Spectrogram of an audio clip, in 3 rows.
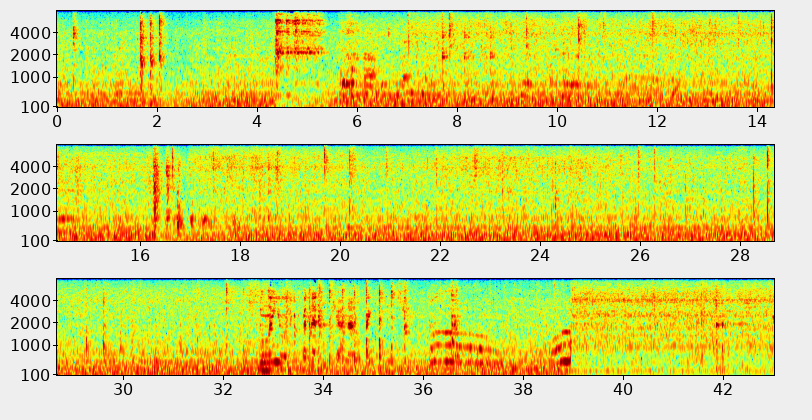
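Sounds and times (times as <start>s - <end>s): steady low hum: 0.0s - 39.0s
chicken and tomato sizzling in a pan: 5.6s - 37.7s
wooden spatula clicking against pan: 27.6s - 32.6s.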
